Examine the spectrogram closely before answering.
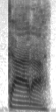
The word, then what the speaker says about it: cara: So for example, in pero, cara, varios, it's just a very quick sound. Pero, cara, varios. Just pretend that you are pronouncing that quick D sound in English.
